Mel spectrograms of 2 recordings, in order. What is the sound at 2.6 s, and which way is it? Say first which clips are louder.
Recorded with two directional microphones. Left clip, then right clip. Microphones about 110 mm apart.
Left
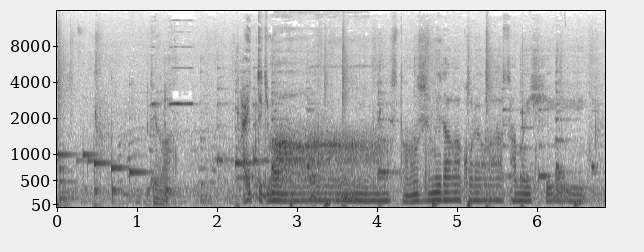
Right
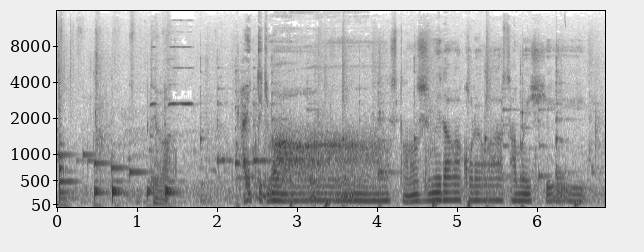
Music: right 1 dB; 10° right (ahead or behind).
